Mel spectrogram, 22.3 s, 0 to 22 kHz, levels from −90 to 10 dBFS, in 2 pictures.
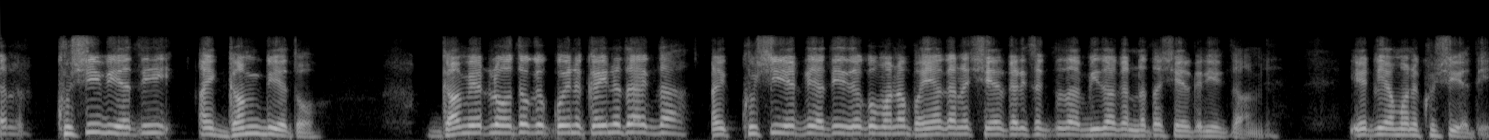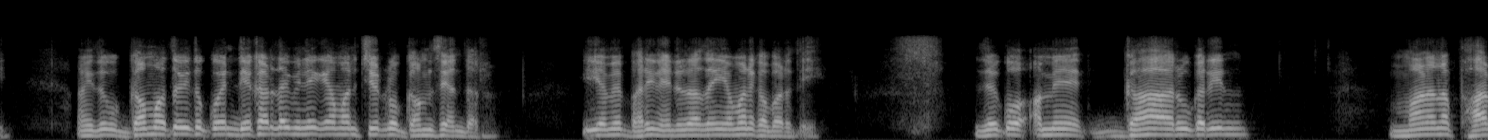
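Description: Speech coded throughout with the AMR wideband (HD Voice) codec: plainly raspy and rough, which fits a low rate near 8.85 kbit/s. Unlike narrowband telephony, the band extends to about 7 kHz.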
